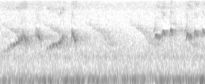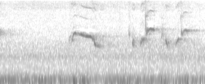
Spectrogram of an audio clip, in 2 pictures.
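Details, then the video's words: Backyard birds give repeated quick descending chirps, several in fast runs and then more spaced out, over a constant low rumble. "Relaxing Bird Chirping Sounds"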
